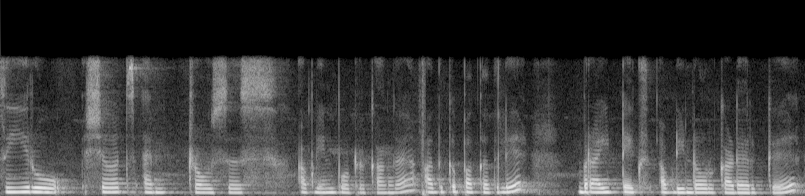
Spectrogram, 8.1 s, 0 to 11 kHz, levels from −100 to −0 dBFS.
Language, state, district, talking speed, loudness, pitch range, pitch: Tamil, Tamil Nadu, Nilgiris, 95 wpm, -18 LUFS, 220-250 Hz, 235 Hz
